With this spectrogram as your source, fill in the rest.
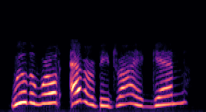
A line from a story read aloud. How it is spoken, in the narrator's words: moaned Di despairingly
